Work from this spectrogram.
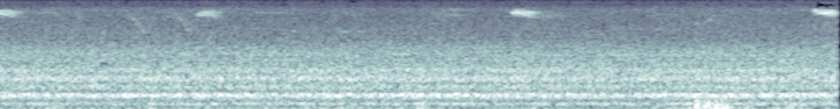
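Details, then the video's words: Dense airborne honey bees from the hive give a continuous buzzing drone. The steady hum is dotted with faint, brief high chirps recurring about every second or so. "Honey bee (queen maiden flight)"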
